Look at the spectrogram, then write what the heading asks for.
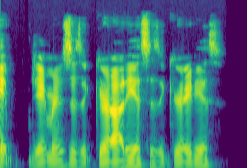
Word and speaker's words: Gradius: it jamers is it gradius is it gradius well the Japanese is like gadius so gra Gus prevented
